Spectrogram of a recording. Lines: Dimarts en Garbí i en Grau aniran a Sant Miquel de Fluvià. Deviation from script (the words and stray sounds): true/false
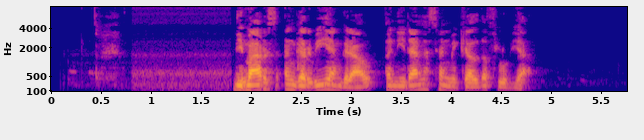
false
